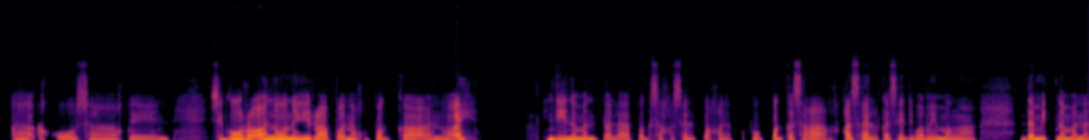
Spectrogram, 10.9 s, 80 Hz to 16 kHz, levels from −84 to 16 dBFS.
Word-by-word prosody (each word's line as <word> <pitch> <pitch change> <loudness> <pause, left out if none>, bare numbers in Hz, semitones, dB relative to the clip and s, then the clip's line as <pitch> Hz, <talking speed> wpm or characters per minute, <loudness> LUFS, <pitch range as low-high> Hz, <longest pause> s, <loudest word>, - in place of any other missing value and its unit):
Ah, 255 +4 -2
ako 185 +4 -6
sakin, 200 -6 -7 0.5
siguro 310 +5 +4
ano 265 -5 +8
nahirapan 225 -1 +3
ako 215 - -18
pagka 195 -2 -3
ano. 185 -1 -4
Ay, 335 +7 +2 0.8
hindi 230 +1 +4
naman 230 -1 +3
pala 190 +1 -6
pag 205 -2 -9
sa 205 0 -12
kasal 200 -3 -10
paka 185 0 -12 0.2
kub 200 - -6
pagka 225 +1 -3
sa 210 -1 -6
kasal 220 -2 -2
kasi 205 -2 -5
'di 190 - -7
ba 200 0 -4
may 190 - -2
mga 180 -2 -3 0.4
damit 205 -1 +3
naman 190 -1 +1
210 Hz, 155 wpm, -22 LUFS, 190-230 Hz, 0.8 s, ano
